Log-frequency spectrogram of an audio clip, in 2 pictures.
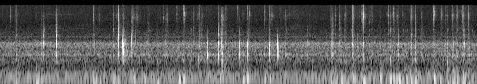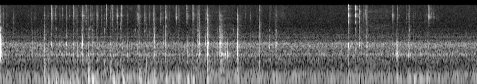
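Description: Typing on a computer keyboard: irregular key clicks in quick runs broken by short pauses, over a faint steady hum.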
